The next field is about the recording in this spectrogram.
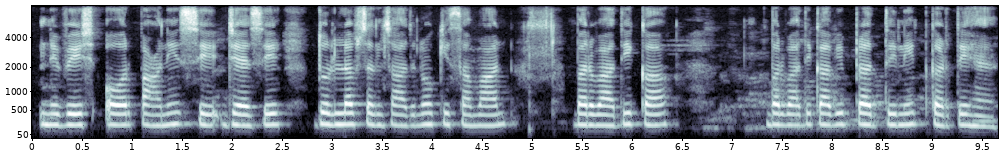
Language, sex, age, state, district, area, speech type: Hindi, female, 18-30, Madhya Pradesh, Gwalior, rural, spontaneous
